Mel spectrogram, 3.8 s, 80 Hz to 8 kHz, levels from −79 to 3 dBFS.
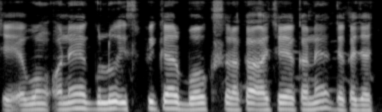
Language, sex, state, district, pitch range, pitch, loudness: Bengali, male, Assam, Hailakandi, 150-175 Hz, 160 Hz, -16 LUFS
